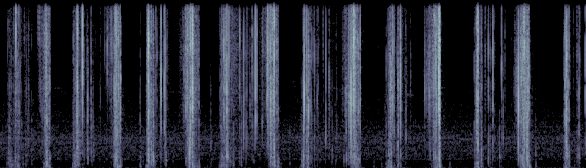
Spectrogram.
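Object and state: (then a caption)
Plastic-wrapped cardboard earphone box. Fingertips scratch and tap the clear plastic shrink wrap over the front face of a small yellow cardboard Realme Buds Classic earphone box. A steady run of short, crinkly bursts, each a bright, papery scratch with a soft low thump beneath, sits above a quiet background and fades almost instantly.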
